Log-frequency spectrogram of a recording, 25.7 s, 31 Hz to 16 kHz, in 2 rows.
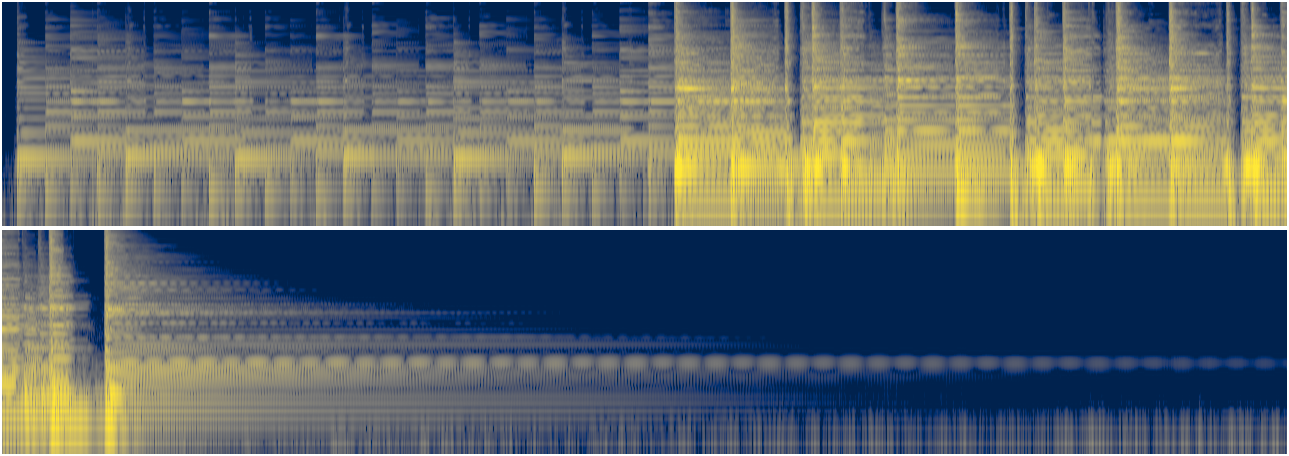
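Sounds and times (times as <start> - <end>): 
guitar playing: 0.1 - 19.8.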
